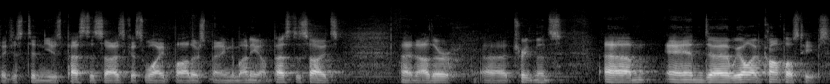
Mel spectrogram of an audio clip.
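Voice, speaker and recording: There is noticeable background noise. A man speaks over it at a moderate pace. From England. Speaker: environmental advocate and former elected official. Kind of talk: panel discussion.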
